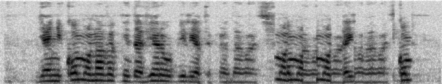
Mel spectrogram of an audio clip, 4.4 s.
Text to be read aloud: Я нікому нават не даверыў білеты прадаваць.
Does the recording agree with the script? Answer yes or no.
no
